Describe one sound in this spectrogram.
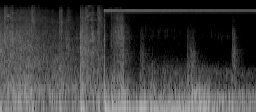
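A stun grenade goes off with a loud bang.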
